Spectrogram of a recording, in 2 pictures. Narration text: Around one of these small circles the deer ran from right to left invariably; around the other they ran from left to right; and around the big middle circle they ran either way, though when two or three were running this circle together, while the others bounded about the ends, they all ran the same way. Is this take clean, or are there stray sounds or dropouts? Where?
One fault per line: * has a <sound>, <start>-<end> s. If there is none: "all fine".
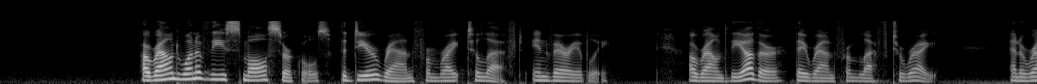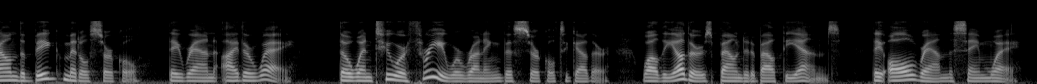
all fine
